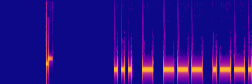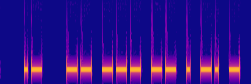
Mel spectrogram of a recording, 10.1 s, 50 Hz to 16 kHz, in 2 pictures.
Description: Morse code, heard as a keyed tone, about 17 wpm, 700 Hz. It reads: STOP A MOMENT
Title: Sentences from Top 1000 Words - Review Part 1 - 17wpm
